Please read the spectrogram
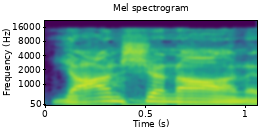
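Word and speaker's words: Yan Xiaonan: Yan Shannon, I think is how they pronounce it. – I think that's right. – I think I've heard Anik say that. I mean, he says it way better than me, but that's kind of how you pronounce it.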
